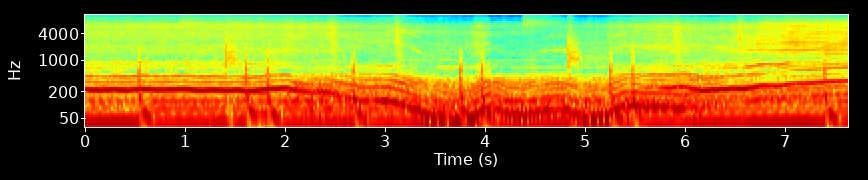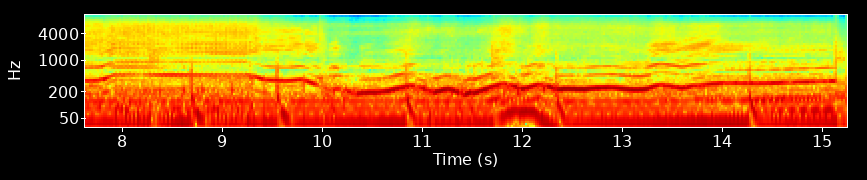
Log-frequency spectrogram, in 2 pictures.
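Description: A motorcycle engine revs up and down loudly, close by.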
